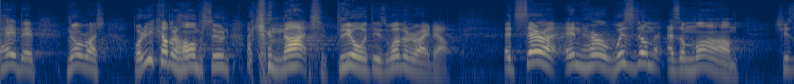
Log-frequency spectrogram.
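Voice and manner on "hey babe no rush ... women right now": frazzled text. Retold or imitated. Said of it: "I text her, I'm like".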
